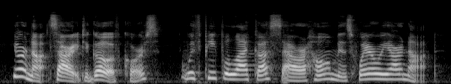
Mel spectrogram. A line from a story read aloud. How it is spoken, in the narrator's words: said Monsignor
